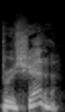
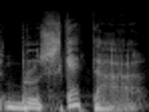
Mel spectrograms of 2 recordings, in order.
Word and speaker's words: bruschetta: No, it's not bruschetta. It's not? It's bruschetta. Oh. You say it like the Italians. I'm sorry. Bruschetta. Bruschetta. Bruschetta. Not bruschetta. You got to, I don't know. I've always gone with the SH I understand sound. most people do, and I'm more comfortable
